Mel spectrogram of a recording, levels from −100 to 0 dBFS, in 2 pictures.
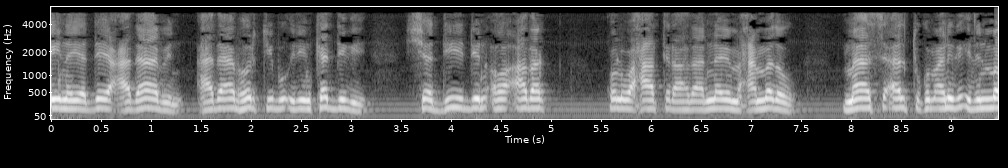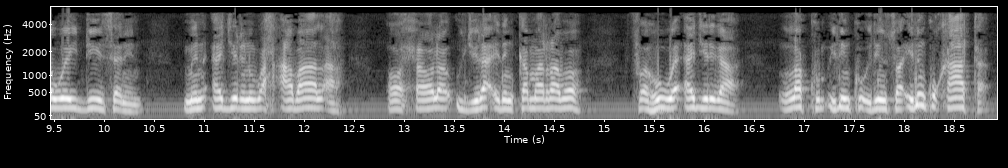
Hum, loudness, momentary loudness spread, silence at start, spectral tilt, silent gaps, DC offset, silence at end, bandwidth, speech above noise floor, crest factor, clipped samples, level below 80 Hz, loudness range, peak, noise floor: none; -14 LUFS; 9 LU; 0 s; -10 dB/octave; none; under 0.1%; 0.1 s; 5.4 kHz; 31 dB; 14 dB; under 0.1%; -50 dBFS; 4 LU; 0 dBFS; -44 dBFS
